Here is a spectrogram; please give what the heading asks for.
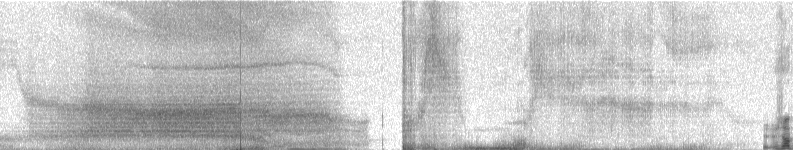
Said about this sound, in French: Euh, Qu'est-ce que c'est que ce bruit Oh, c'est le moteur qui vient de tomber en panne.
